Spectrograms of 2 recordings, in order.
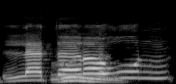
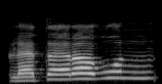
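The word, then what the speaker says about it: لَتَرَوُنَّ: যাবে ঠোঁটের মাঝখানে কিন্তু খালি থাকবে তাহলে এখানে উচ্চারণ কি হবে লাতারাউন লাতারাউন ঠোঁট দুটো পুরো গোল হয়ে যাবে ঠোঁটের মাঝখান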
